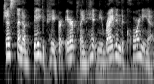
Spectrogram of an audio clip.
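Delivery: ordinary talk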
